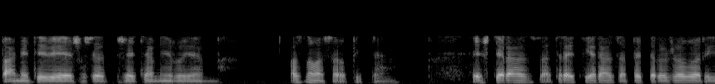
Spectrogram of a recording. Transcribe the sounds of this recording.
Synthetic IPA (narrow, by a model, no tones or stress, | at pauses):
paɲɛt̪iʋɪɛʒɛʒɛcamilujɛm | aznɔʋasa̰ɔ̰piːt̪am | ɛʃcɛɾazːa̰t̪ɾɛciɾazapɛt̪ɛɾuʒɦɔʋɔɾiː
